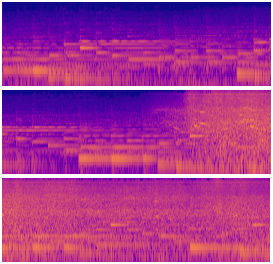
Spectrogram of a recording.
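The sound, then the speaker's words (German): Loud ocean surf rushes in with a broad roaring wash, surging onto shore over a gentle musical backdrop that continues beneath it; no voices. “Doch zugleich aufbrausend, wild und zerstörerisch. So formt Wasser die Welt, in der wir leben.”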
